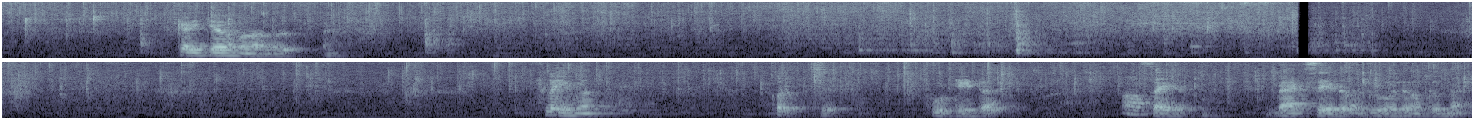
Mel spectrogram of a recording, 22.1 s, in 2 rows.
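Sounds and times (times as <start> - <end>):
eggs sizzling in oil: 0.0 - 22.0.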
